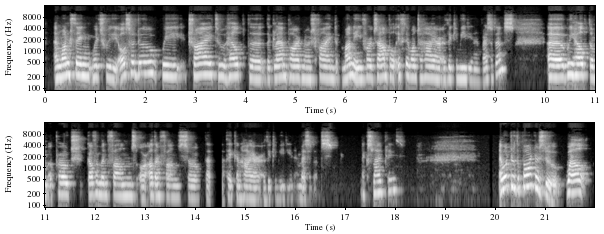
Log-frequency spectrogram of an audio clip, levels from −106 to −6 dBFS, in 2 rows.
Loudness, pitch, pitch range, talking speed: -17 LUFS, 195 Hz, 180-220 Hz, 155 wpm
